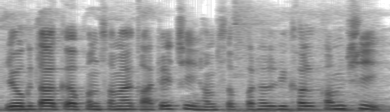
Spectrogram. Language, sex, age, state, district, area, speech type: Maithili, female, 60+, Bihar, Saharsa, rural, spontaneous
